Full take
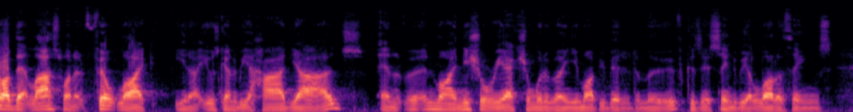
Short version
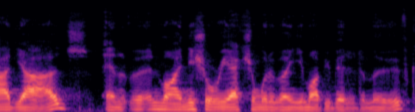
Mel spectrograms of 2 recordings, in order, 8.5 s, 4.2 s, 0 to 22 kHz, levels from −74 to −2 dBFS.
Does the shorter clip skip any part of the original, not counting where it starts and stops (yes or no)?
no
